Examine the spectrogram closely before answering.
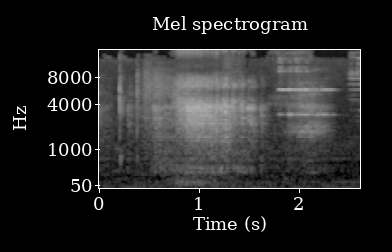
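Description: A soft puff of air whooshes.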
